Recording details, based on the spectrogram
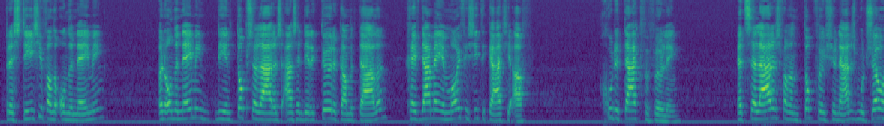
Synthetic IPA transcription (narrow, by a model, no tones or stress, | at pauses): prɛstizjəvɑndəʔɔndərneːmɪŋ | ənɔndərnejmɪŋdiəntɔpsalaːɾəsa̰ːnzɛjndirək̚tøːɾəkɑnbətaːlən | χejfdaːɹmejənmoːjvizitəkaːɹtʰjəʔɑf | χudətaːkfərvølɪŋ | ɦətsalaːɾəsfɑnəntɔpføŋksjonaːɾɪsmutsow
